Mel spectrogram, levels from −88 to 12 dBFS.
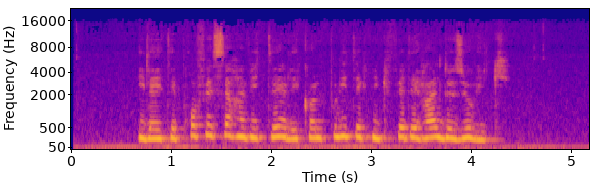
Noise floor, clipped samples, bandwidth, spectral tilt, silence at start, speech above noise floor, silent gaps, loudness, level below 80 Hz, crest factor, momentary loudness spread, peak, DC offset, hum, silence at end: -38 dBFS; under 0.1%; 15 kHz; -5 dB/octave; 0.45 s; 26 dB; none; -13 LUFS; -38 dBFS; 12 dB; 7 LU; -2 dBFS; under 0.1%; none; 0.65 s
